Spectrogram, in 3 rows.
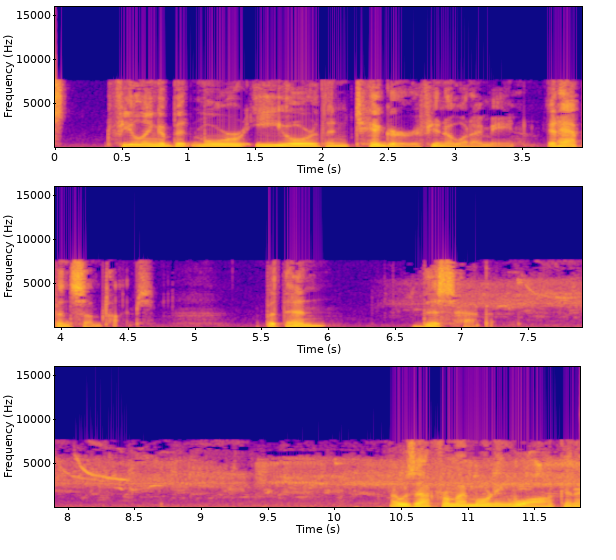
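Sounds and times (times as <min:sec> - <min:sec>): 
speech: 0:00.5 - 0:04.8, 0:05.5 - 0:06.0, 0:06.6 - 0:07.5, 0:10.4 - 0:11.8
clear descending whistle of a red-winged blackbird: 0:06.4 - 0:11.8
red-winged blackbirds calling in a chorus from a bare tree beside a trail: 0:06.4 - 0:11.8.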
